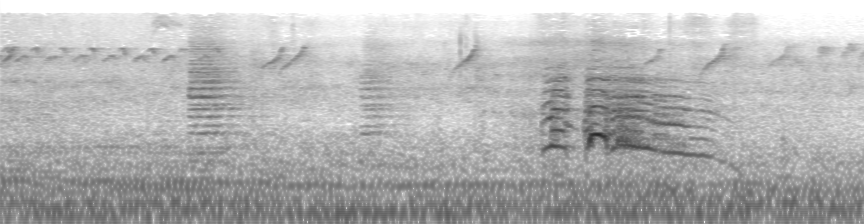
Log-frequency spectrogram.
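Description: A rooster crowing once about four seconds in, the loudest sound, with a falling tail; two shorter calls come before it. Small birds chirp throughout.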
